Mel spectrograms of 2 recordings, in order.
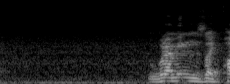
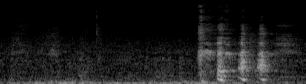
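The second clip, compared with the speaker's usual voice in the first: giggle; 7 semitones higher, 6 dB quieter than usual. Real, not acted. Laughing after prayer story.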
